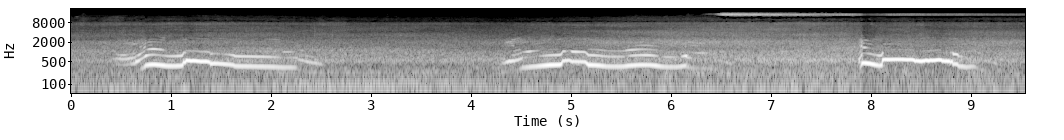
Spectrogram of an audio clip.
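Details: Liza, an Alaskan Malamute, howls at passing ambulance and police car sirens. Three softer howl bouts, each rising then wavering and sliding down, come about every three seconds over steady background noise.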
